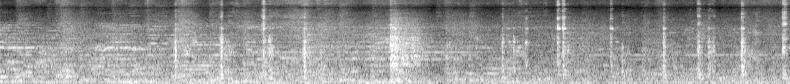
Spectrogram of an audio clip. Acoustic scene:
restaurant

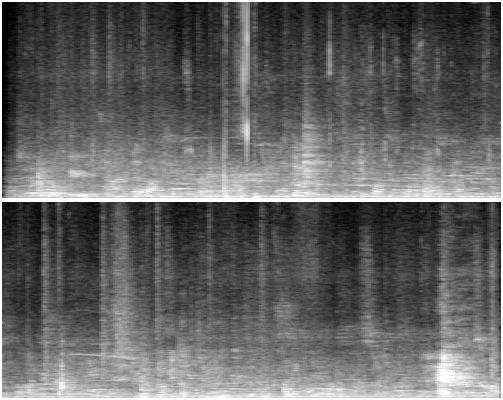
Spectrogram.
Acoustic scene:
crowded indoor space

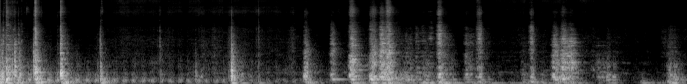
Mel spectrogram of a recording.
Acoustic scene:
kitchen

